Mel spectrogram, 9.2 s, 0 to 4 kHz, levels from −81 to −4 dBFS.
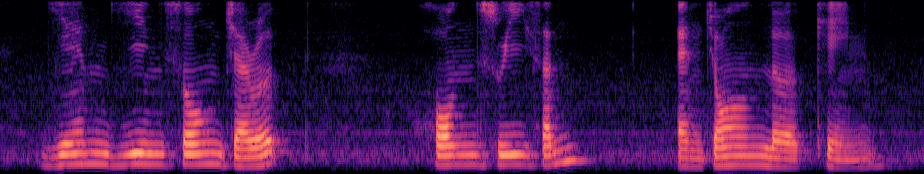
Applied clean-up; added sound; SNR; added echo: none; none; none; none.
